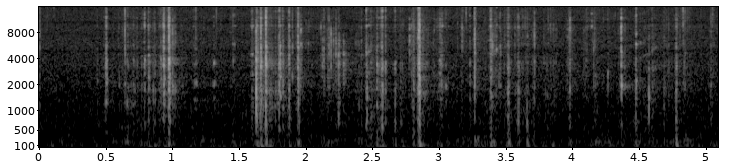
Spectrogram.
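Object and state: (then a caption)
Soap bar being shaved with a blade. A metal blade scrapes and cuts thin flakes off the end of a solid white soap bar held in the hand. The result is a quiet, irregular run of short, crisp, bright clicks and scratchy scrapes that stop dead with no ring, the sharpest snaps standing out over a soft hiss.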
